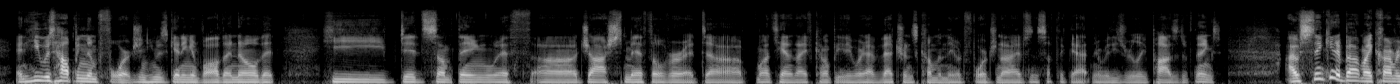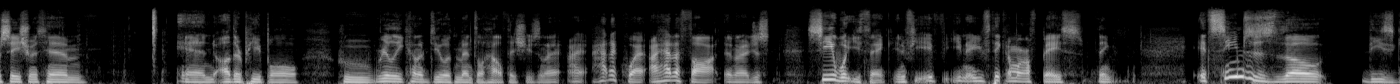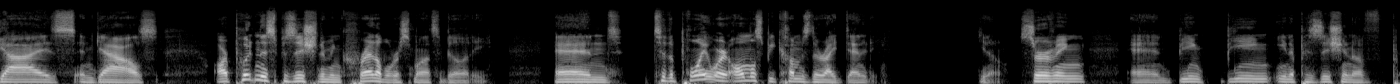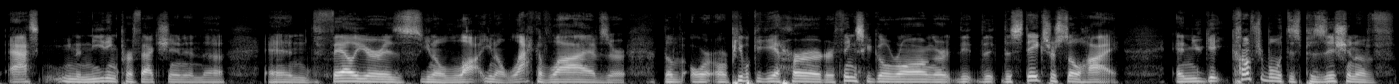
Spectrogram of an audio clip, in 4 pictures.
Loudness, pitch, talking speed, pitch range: -20 LUFS, 115 Hz, 195 wpm, 100-130 Hz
